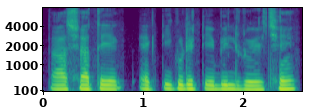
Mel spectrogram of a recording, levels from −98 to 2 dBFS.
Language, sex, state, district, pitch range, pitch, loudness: Bengali, male, West Bengal, Alipurduar, 140-145 Hz, 140 Hz, -16 LUFS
